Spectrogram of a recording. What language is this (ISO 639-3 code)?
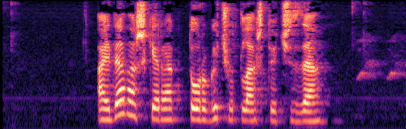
chm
